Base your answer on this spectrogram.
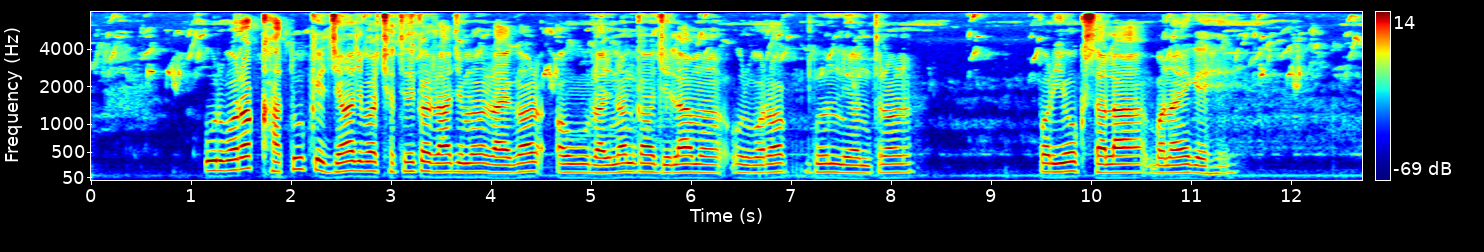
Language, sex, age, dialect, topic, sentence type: Chhattisgarhi, male, 41-45, Eastern, agriculture, statement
